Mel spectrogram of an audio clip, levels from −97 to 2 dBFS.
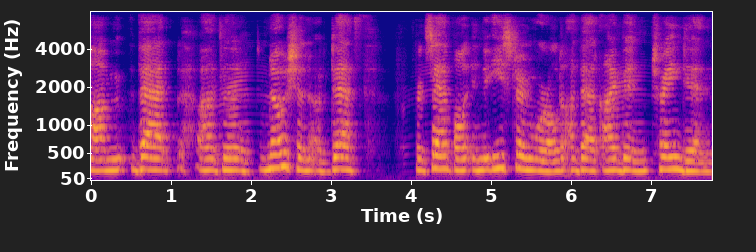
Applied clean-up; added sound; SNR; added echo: neural mask model DeepFilterNet 3.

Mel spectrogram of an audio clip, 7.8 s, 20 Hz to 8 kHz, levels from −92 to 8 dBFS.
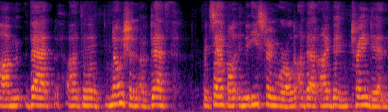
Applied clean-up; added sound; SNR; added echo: neural separator model SepFormer DNS4.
